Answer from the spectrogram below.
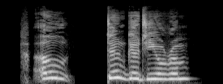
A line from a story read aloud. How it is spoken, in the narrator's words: cried Anthea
